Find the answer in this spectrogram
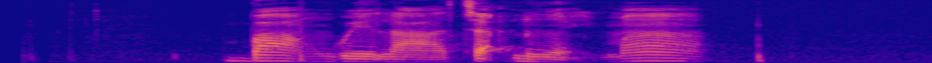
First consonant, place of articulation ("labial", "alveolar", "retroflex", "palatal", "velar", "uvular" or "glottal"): labial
